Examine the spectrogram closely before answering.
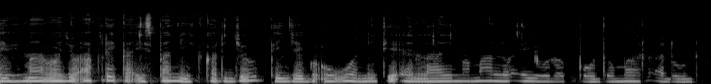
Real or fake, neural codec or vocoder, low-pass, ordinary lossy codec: real; none; none; none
